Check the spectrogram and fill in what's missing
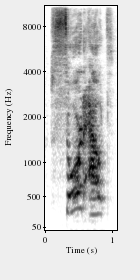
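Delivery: ordinary talk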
